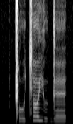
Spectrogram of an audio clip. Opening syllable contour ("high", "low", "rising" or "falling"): low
